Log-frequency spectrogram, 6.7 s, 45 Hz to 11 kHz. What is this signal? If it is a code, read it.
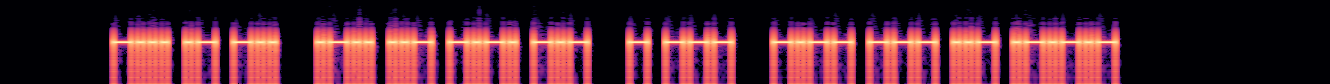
Morse code, heard as a keyed tone, about 40 wpm, 700 Hz. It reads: BAD LUCK TO YOU.
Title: Sentences from Top 1500 Words 40wpm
